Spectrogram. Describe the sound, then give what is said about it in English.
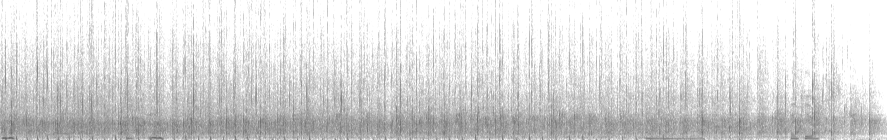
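A large standing audience claps steadily and densely for nearly eighteen seconds, the applause holding loud throughout, with a few brief shouts and whoops rising above it, in honor of practitioners who have passed away. “So in honor of Linda and Fred and the other practitioners that have passed in years past, let's all stand up and just clap our hands and shout and holler for them.”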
